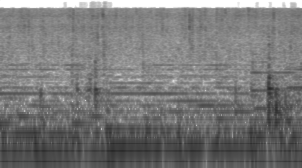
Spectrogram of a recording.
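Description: Potato wedges fry in an uncovered pan, giving a dense, continuous crackling sizzle at close range with a slight bump near the end.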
